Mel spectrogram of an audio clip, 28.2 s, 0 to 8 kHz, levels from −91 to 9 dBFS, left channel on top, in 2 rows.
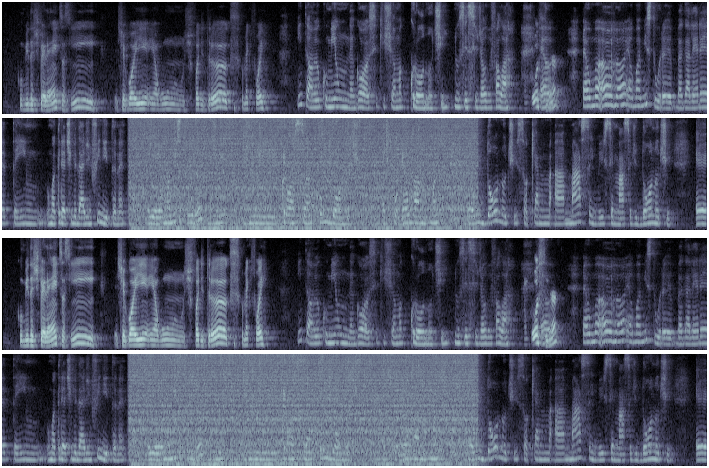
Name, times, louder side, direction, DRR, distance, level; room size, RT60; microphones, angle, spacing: voice 1, 0.3-1.8 2.2-5.3 10.6-11.1 22.0-22.2, right 6 dB, 85° right, 0.4 m, -21 dB
voice 2, 5.9-11.0 11.4-28.2, left 2 dB, 40° left, 0.7 m, -27 dB
sound 1, 16.6-23.6, right 2 dB, 5° right, 1.1 m, -21 dB
13.0 x 5.9 x 8.6 m
head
